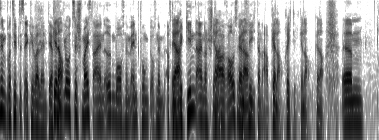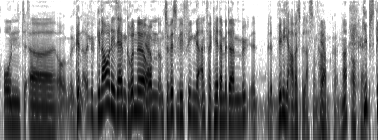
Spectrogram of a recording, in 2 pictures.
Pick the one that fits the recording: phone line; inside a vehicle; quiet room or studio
inside a vehicle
